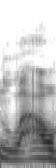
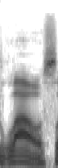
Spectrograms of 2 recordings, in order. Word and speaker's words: Lao: It's like saying Lao versus Laos. Like, it is... Like, if you go to Lao, like, that is what it is. It's Lao. Like, that's how they pronounce it. But, I mean, in America, like, it's known as Laos.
